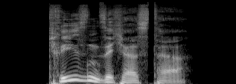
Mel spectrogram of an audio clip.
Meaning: inflection of krisensicher: 1. strong/mixed nominative masculine singular superlative degree 2. strong genitive/dative feminine singular superlative degree 3. strong genitive plural superlative degree
- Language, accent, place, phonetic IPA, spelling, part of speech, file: German, Germany, Berlin, [ˈkʁiːzn̩ˌzɪçɐstɐ], krisensicherster, adjective, De-krisensicherster.ogg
